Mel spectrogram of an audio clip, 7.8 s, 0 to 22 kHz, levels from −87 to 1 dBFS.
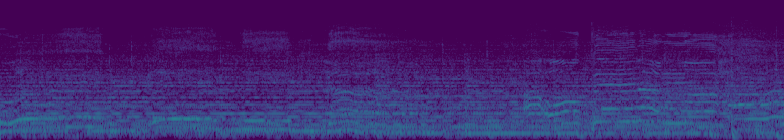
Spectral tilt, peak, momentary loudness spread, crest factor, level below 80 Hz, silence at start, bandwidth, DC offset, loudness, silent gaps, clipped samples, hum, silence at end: -4 dB/octave; -40 dBFS; 3 LU; 14 dB; -76 dBFS; 0 s; 17 kHz; under 0.1%; -53 LUFS; none; under 0.1%; none; 0 s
